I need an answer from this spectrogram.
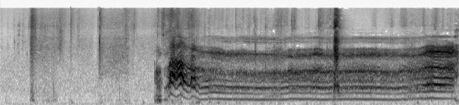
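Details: Wild Tasmanian devil at night in the Tasmanian bush, feeding and squabbling over food. Soft taps lead into a loud moaning growl that wavers at first, then holds steady for about five seconds, broken once by a sharp click.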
